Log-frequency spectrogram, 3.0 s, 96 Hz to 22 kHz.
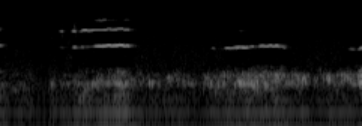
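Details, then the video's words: Younger bald eagle chick asking for food at a Dade County nest, live cam, 13 April 2023, during feeding of its sibling; two high, thin whistles about a second apart amid rustling. "LITTLE ONE CALLS"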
